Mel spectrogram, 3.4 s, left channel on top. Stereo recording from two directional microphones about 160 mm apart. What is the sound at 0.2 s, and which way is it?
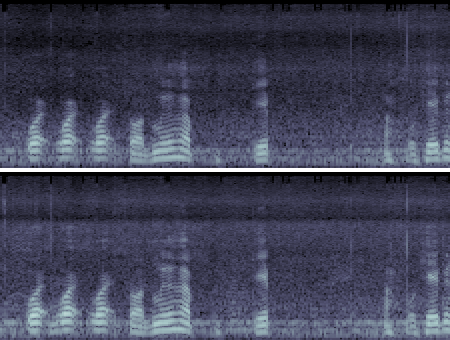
Speech, 35° right (ahead or behind).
